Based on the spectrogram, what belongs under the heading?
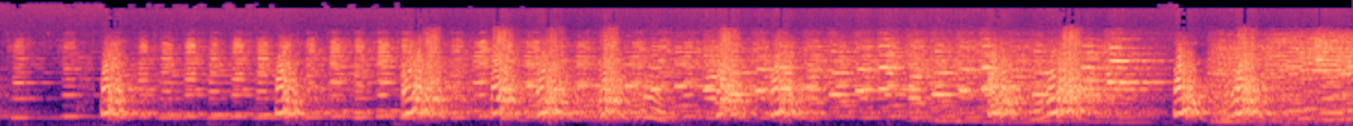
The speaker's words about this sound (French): Soudain, un chien aboie derrière la porte. Rempli d'espoir, Nanny se précipite.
